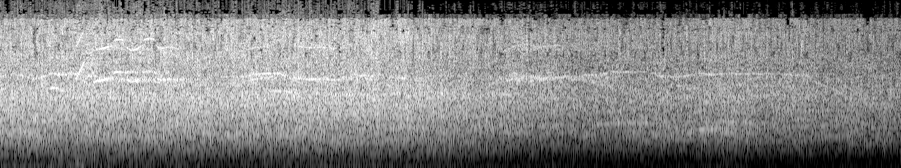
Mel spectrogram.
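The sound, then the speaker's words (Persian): Sustained applause from a large crowd, a dense steady clatter of many hands with a few whistles over it, loud throughout and easing off slightly toward the end. “من قربون این تشویق فوقلاده شما برم”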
